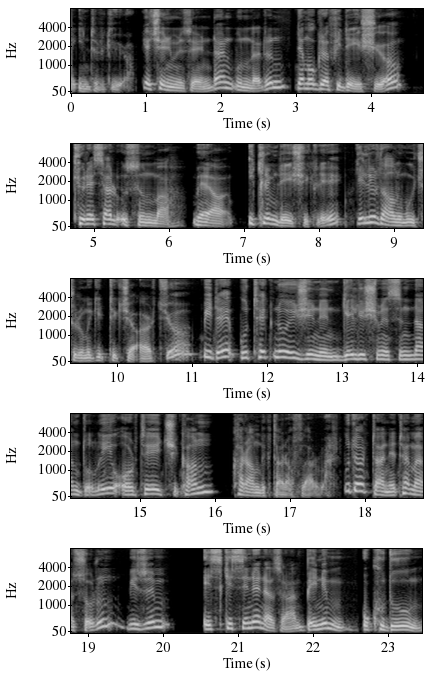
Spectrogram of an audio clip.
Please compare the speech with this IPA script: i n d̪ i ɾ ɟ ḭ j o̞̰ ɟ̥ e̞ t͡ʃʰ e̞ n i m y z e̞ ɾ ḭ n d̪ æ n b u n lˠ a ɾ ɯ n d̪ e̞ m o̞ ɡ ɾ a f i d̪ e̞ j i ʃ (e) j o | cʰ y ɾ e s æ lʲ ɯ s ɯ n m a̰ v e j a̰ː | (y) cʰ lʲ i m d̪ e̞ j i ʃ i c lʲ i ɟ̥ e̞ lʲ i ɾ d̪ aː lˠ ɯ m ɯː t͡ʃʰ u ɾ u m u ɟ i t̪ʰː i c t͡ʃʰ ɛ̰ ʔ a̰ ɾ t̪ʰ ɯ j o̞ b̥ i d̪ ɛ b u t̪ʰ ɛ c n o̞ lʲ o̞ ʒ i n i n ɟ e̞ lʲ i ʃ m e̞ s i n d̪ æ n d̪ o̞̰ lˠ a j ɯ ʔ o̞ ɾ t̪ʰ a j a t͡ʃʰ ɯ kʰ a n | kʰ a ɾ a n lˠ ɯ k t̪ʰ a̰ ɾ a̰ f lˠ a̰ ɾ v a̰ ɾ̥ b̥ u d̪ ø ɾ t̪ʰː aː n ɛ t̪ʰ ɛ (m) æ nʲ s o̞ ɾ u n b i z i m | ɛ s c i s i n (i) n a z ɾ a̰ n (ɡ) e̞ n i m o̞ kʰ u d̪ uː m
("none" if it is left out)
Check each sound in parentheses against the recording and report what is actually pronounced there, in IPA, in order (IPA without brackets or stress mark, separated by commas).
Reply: i, i, m, ɛ, b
